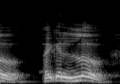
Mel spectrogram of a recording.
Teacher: ल म्हणताना मूर्धेला त्या ठिकाणी आपल्या जिभेचा शेंडा लागतो आणि हवा जी आहे ती दोन्ही बाजूने निघून जाते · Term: पार्विक व्यंजन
